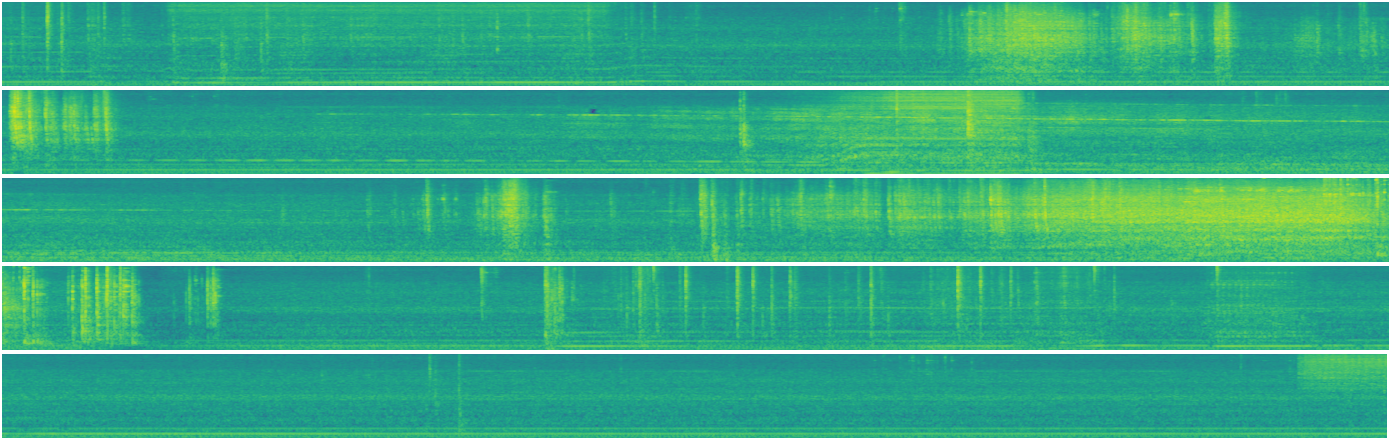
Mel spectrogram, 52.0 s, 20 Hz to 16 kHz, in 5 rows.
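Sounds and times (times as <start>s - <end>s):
vehicle engine humming: 0.0s - 20.8s, 32.4s - 51.9s
loud rushing hiss: 51.3s - 51.9s.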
